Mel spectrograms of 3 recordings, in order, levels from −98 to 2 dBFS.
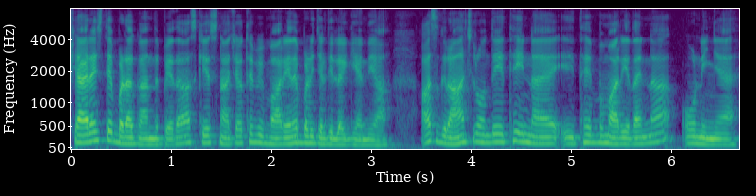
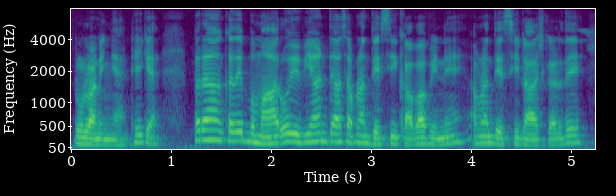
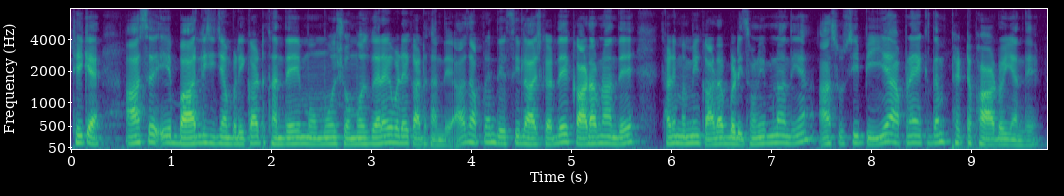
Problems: none marked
